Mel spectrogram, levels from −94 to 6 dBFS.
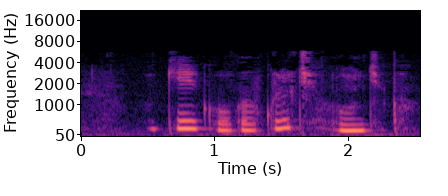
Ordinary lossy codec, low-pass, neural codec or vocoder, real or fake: MP3, 24 kbps; 7.2 kHz; none; real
